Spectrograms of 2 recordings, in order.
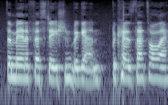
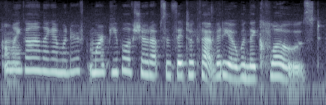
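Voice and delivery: high-pitched mock worrying to oneself; imitated fretting; 4 semitones higher than usual. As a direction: voice your own anxious late-night thought, pitched up. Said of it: "being like".

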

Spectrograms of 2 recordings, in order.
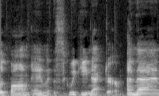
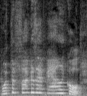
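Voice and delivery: startled outburst; 11 semitones higher, faster than usual. Retold or imitated. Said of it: "I was like".

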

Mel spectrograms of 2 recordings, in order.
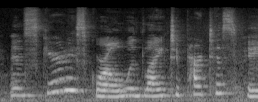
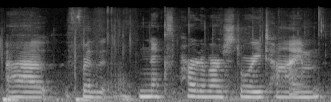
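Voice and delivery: ordinary delivery, nothing marked

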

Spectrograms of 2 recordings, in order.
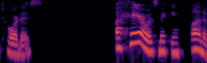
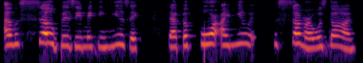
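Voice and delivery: high, louder whiny excuse; whining; 7 semitones higher, 5 dB louder than usual. A narrator's reading. Grasshopper explaining his empty stores to ants, whining. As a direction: whine plaintively in a raised voice. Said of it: "whined the grasshopper".

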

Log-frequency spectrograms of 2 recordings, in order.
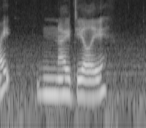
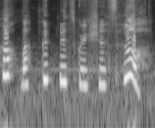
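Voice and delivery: talking through a big yawn, higher and louder; 8 semitones higher, 7 dB louder, slower than usual. Real, not acted. Tired player exclaiming mid-game, yawning. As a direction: let a real yawn stretch the words. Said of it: "I am tired".

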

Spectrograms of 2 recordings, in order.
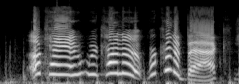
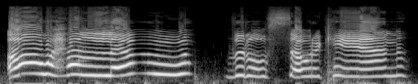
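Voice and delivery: put-on cooing baby talk; 8 semitones higher, 4 dB louder, much slower than usual. Cooing at an item.

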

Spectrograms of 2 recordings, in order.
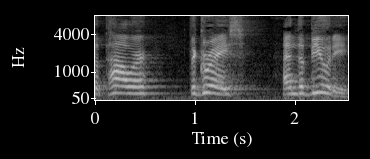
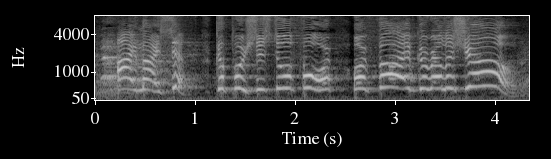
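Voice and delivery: hyping crowd; 11 semitones higher than usual. Acted. Hyping crowd like a rally host.

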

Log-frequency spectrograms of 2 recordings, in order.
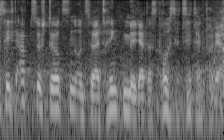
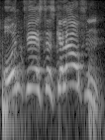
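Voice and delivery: calling out; 13 semitones higher than usual. Real, not acted. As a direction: shout the question through the door. Ruft zur Toilette hinüber. (ruft laut durch die Tür zur Mutter)

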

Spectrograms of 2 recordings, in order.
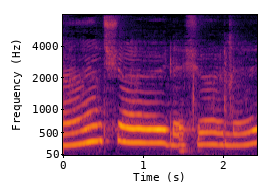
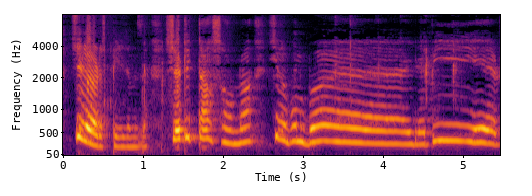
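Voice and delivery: louder, so the mic picks it up; speaking loudly; 9 dB louder than usual. Real, not acted. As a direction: raise the voice for the video viewers. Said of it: "sesli konuşuyorum".

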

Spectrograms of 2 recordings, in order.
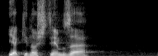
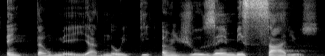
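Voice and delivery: slow, measured syllable count; syllable-by-syllable scansion; 4 semitones lower, 3 dB quieter, much slower than usual. Shown as a demonstration. Teacher recounting the verse to reach eleven, slow scansion. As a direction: stretch "Então, meia-noite, anjos emissários" syllable by syllable.

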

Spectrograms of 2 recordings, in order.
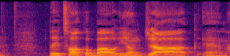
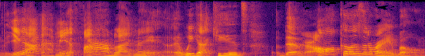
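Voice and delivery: higher put-on voice, playing Lovely Mimi boasting; mocking Lovely Mimi; 8 semitones higher than usual. Recapping Lovely Mimi's brag to viewers, in a higher mocking voice. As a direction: mimic her bragging with a higher put-on voice. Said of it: "She's like, um".

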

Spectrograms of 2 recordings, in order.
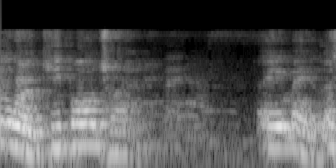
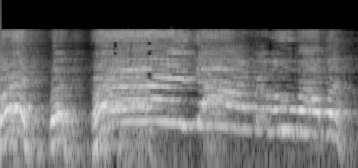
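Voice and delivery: drawn-out preaching cry; 8 semitones higher, much slower than usual. Acted.

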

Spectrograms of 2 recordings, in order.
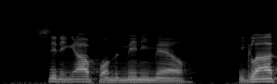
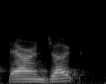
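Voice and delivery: ordinary delivery, nothing marked

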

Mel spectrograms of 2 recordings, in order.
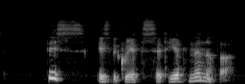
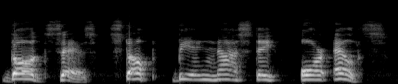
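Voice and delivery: higher, louder repeated warning; yell; 8 semitones higher, 6 dB louder, slower than usual. A narrator's reading. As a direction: hammer the threat home. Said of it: "yelled Jonah".

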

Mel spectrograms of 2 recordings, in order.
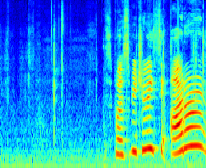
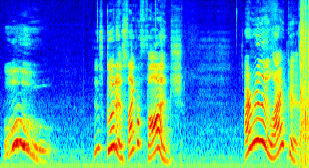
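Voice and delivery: delighted; 2 semitones higher, 7 dB louder than usual. Real, not acted. Delighted by candy.

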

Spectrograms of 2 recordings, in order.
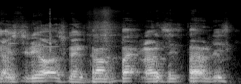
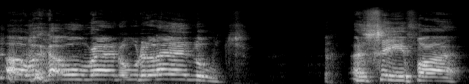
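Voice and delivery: slow, drawn-out higher voice; mimicked rival; 6 semitones higher than usual. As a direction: stretch it out, imitating the rival. Acted proposal from the rival.

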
